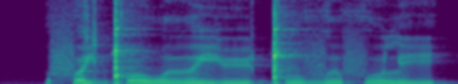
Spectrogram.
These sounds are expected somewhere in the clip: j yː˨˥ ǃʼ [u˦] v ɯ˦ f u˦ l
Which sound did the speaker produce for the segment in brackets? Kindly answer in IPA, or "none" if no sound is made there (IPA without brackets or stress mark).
u˦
